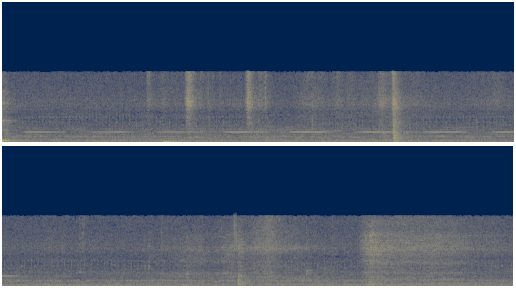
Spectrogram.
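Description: Faint room hiss with a string of short, high electronic beeps, about two a second, that stop about halfway through. A few soft clicks come from a smartphone being handled and tapped.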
